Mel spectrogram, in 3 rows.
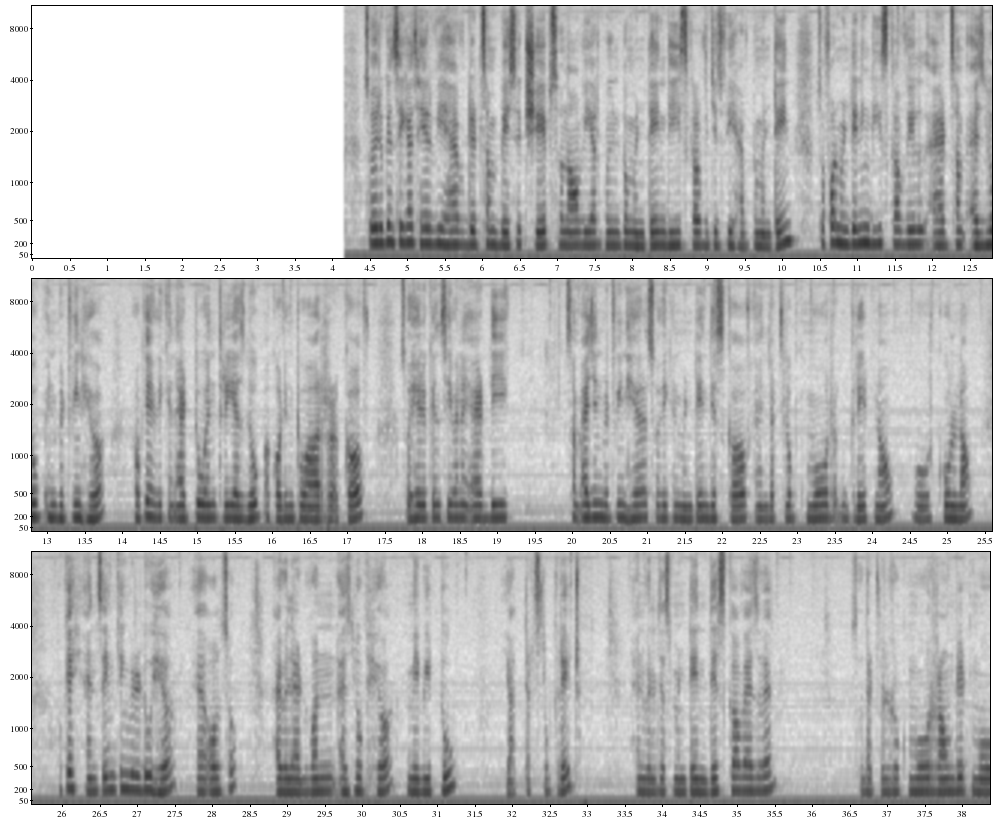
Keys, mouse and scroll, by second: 0.0 click, 0.4 scroll up 2, 0.7 shift+middle click, 0.7-3.4 typing, 0.7 shift+middle click, 0.8 click, 1.0 click, 1.0 shift+middle click, 1.0 scroll down 3, 1.1 click, 1.2 shift+middle click, 1.4 click, 1.5 click, 1.5 shift+middle click, 1.6 click, 1.6 shift+middle click, 1.7 click, 1.9 shift+middle click, 2.0 shift+middle click, 2.2 click, 2.2 scroll up 1, 2.3 click, 2.4 shift+middle click, 2.5 click, 2.6 shift+middle click, 2.7 shift+middle click, 2.9 click, 3.0 click, 3.3 click, 3.3 shift+middle click, 3.4 click, 3.5-4.0 click, 3.5 click, 3.6 click, 4.1 scroll down 2, 4.3 shift+middle click, 4.3-4.8 scroll up 1, 7.8 scroll up 2, 8.2 shift+middle click, 11.6 click, 13.4 click, 16.2 click, 16.5 scroll up 3, 17.2 click, 19.1 click, 21.8 click, 22.0 scroll down 3, 22.2 shift+middle click, 22.6-23.0 scroll up 2, 23.0 click, 24.0 click, 25.5 click, 25.7-26.0 scroll down 3, 26.0 shift+middle click, 26.3 scroll up 1, 26.5 shift+middle click, 27.4 click, 28.9 click, 31.3 click, 32.8 click, 34.1 click, 35.5 click, 36.0 click, 37.9 scroll down 2, 38.2 shift+middle click.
